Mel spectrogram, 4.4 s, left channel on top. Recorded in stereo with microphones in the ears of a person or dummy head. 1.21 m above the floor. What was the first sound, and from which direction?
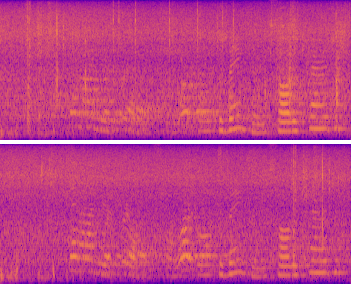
A woman speaking, 80° right.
